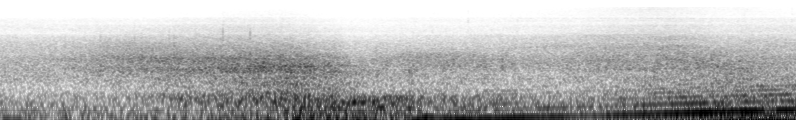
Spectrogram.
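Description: A motor vehicle going by: a swell of road noise, then from about halfway a low engine note that grows louder and slowly rises in pitch as it accelerates.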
